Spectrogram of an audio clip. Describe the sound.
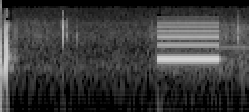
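A telephone line tone sounds as a phone call connects: one steady, clear electronic tone lasting about half a second after a short quiet gap.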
